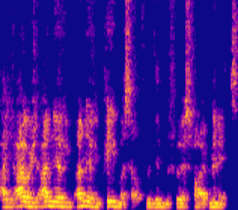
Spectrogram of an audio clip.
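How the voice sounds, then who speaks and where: A man's fairly high-pitched voice with a slightly breathy quality. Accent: English. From England. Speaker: travel memoir author. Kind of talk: casual chat. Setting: live stream.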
